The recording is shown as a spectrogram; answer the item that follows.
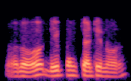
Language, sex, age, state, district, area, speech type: Kannada, male, 45-60, Karnataka, Raichur, rural, conversation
